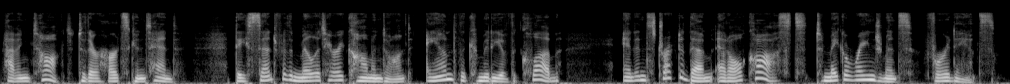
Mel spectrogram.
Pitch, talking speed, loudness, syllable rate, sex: 170 Hz, 180 wpm, -18 LUFS, 5.4 syllables/s, female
